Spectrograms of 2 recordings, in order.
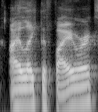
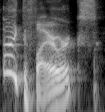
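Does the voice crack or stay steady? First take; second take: steady; cracks. First: The voice stays steady throughout. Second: The voice cracks, imitating the friend.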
